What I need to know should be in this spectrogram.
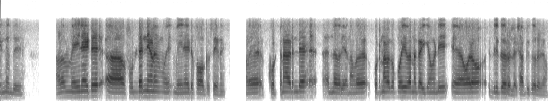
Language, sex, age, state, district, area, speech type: Malayalam, male, 60+, Kerala, Palakkad, rural, conversation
